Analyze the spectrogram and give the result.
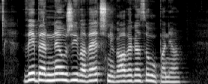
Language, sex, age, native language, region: Slovenian, female, 30-49, Slovenian, Savinja region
